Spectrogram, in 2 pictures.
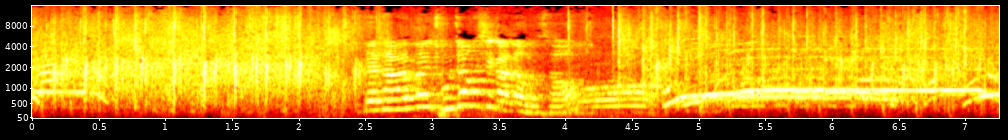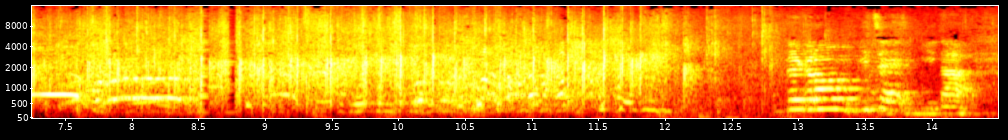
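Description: An audience claps and cheers in a large echoing hall.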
